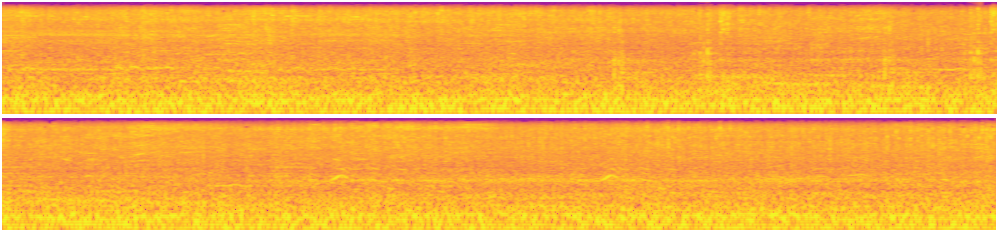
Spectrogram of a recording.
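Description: Motorcycle engines rumble as a line of motorcycles rides past close by.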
